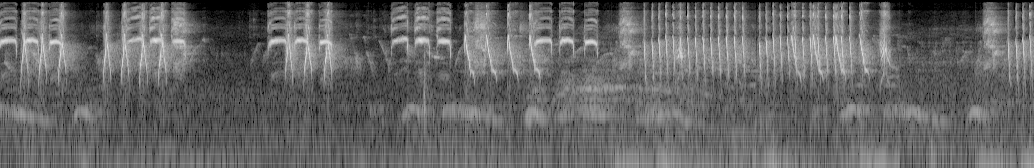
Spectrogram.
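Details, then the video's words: Bar-winged prinia in full ngebrem song, meant as a lure for training birds, recorded by Android phone. Clusters of bright high chirps alternate with long runs of fast, evenly spaced piercing notes. Faint lower sounds sit underneath. "PANCINGAN SUARA CIBLEK TERBAIK FULL NGEBREM RAPETT"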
